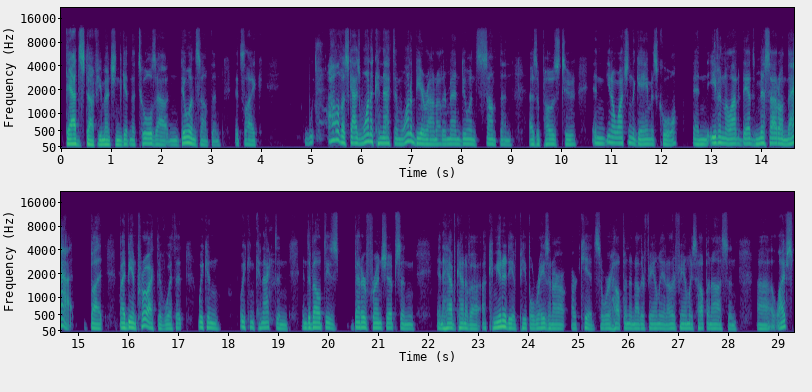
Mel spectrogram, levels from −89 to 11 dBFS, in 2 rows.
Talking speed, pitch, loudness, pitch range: 195 wpm, 125 Hz, -30 LUFS, 115-140 Hz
